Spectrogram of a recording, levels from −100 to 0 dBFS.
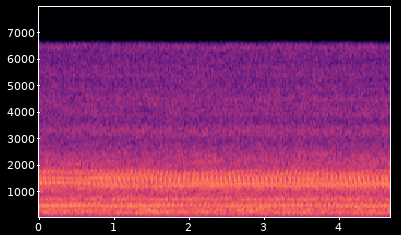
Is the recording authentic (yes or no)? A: yes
